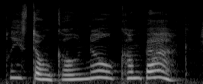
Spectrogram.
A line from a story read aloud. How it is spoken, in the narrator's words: cried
